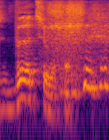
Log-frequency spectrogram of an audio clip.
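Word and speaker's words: Werther: interesting point and it's um I'll correct your pronunciation, Hisha. It's it's German. It's Verter.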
